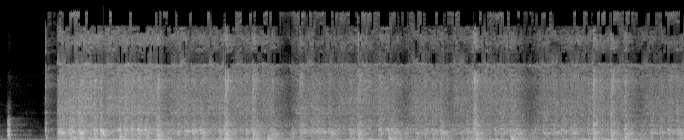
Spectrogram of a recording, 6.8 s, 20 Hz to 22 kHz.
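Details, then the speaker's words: 1993–2006 Ford Ranger with swapped Taurus 3.0 engine: uneven cranking with ragged firing bursts that never settle into running; catches but won't run, fuel delivery suspected despite good fuel pressure; cause unconfirmed. "It's wanting to pretty bad. I just ain't quite figured out why it's not."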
